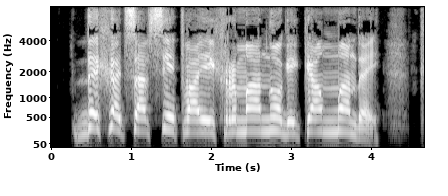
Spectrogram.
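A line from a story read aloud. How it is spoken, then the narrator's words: Shouted reply. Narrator (Russian): крикнул тот в ответ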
